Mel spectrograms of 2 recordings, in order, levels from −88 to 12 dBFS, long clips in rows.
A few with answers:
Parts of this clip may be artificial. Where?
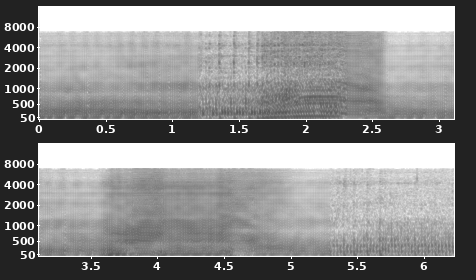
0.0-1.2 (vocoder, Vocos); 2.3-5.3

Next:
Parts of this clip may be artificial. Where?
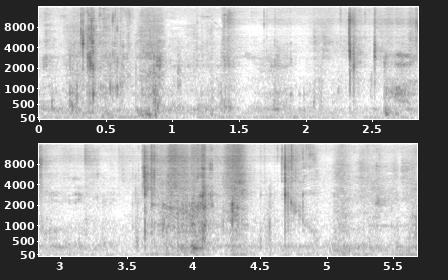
1.4-4.8 (codec, DAC)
